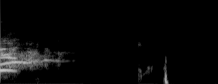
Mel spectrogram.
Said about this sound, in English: You're eating while I'm working.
